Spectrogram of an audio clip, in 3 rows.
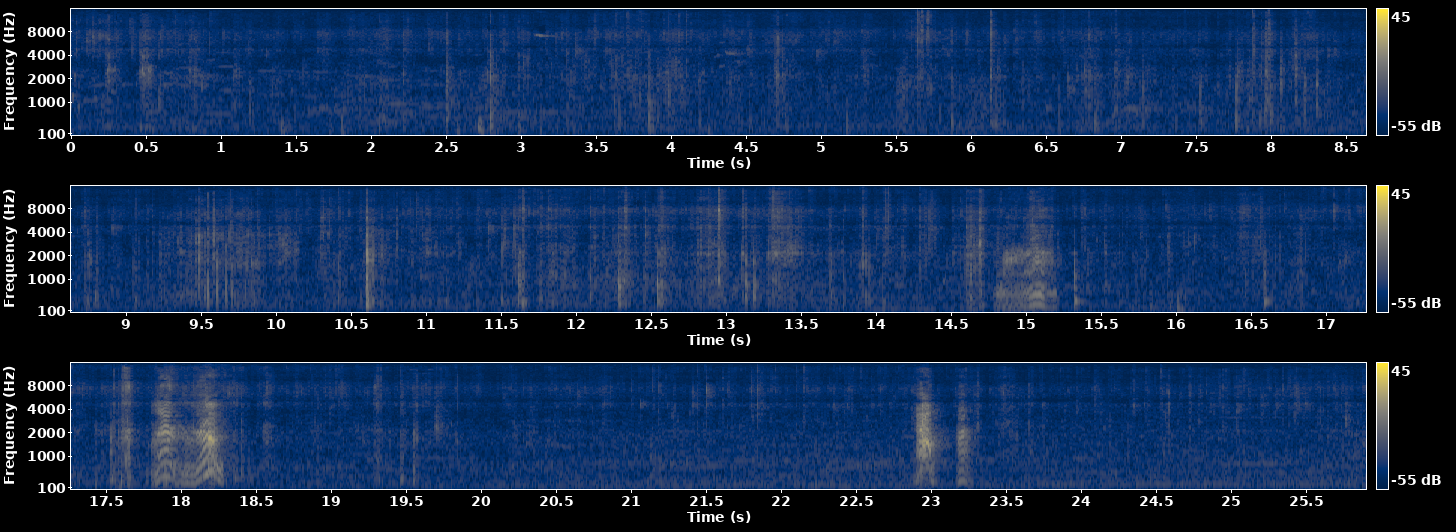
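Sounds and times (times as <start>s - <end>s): puppy barking: 14.6s - 15.3s, 17.6s - 18.5s, 22.7s - 23.6s
puppy yipping: 14.6s - 15.3s, 17.6s - 18.5s, 22.6s - 23.6s.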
